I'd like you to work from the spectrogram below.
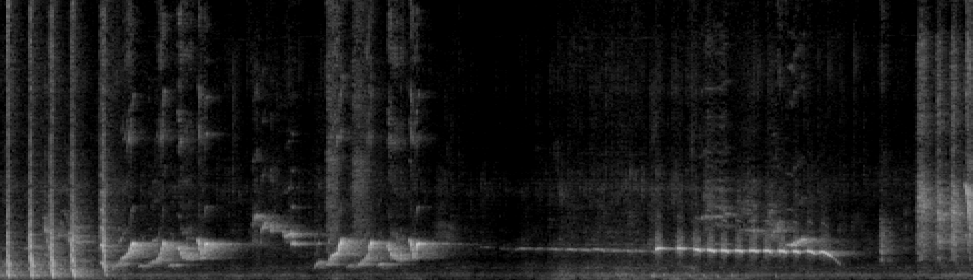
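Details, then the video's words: White-rumped shama opening with a fast series of dry clicks. Rolling whistled phrases follow, then a long level whistle and a rapid, trilling string of notes that sweeps downward at the close. "kicauan murai batu"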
